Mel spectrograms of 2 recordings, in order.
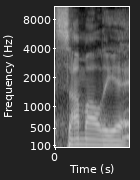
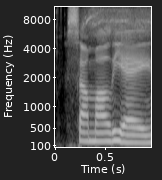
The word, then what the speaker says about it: sommelier: the summer yeah yeah and say it again sommelier i almost people always said some ollie see how she says it yes i call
